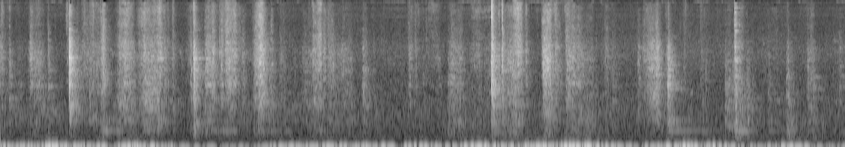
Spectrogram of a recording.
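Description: Metal spatula scraping across the oiled steel top of a Blackstone griddle in a series of short, irregular strokes, spreading the oil over the plate, with a faint metallic ring on some strokes.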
